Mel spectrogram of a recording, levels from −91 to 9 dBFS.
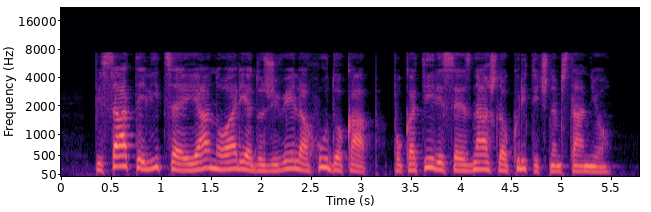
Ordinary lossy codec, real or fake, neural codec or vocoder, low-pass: none; real; none; 7.2 kHz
